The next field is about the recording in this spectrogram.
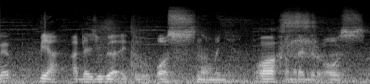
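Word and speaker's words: OOO: Ya, ada juga itu OS namanya. OS. Kamen Rider OS. O, tapi bacanya OS.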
